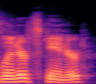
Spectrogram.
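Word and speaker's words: Lynyrd Skynyrd: Terry Gearhart wants on the waiting list for pronounced Leonard skinnard and then uh David bit 16 on the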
